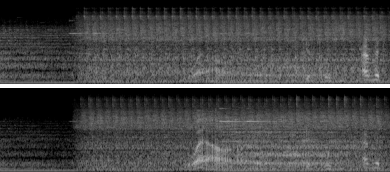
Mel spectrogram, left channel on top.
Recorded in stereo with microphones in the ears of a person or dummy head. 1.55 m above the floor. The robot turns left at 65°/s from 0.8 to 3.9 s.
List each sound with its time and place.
0.0 s a helicopter: 50° left (ahead or behind); by 3.9 s 30° right (ahead or behind)
1.8 s a man speaking: 105° right; by 3.8 s 125° left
